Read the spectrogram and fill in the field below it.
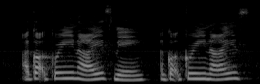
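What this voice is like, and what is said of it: Put-on Birmingham accent. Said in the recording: “I can only do Birmingham. Can I do my little? But I can only say one phrase.”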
